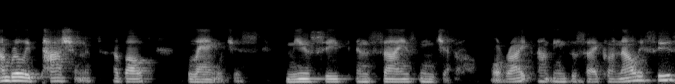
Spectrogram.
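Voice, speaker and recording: A man with a normal speaking voice, medium pitch, a moderate pace and ordinary pitch variation. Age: 30s. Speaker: English teacher. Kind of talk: online class introduction.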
